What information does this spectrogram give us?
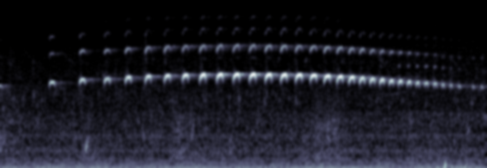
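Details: Water thick-knee gives a long run of clear piping whistles that speeds up, swells, then slows and sinks slightly in pitch, about twenty-five notes in five seconds.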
